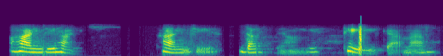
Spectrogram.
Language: Punjabi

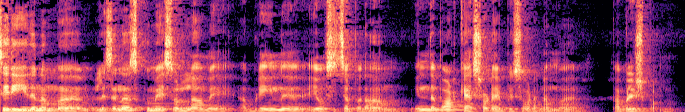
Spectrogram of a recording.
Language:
Tamil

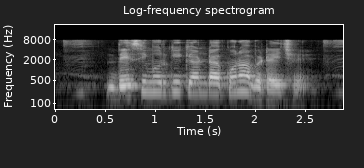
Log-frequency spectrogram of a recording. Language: Maithili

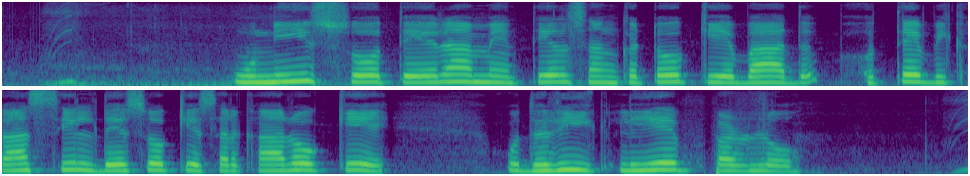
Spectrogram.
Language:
Maithili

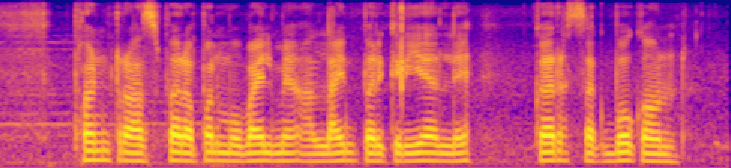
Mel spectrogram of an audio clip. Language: Chhattisgarhi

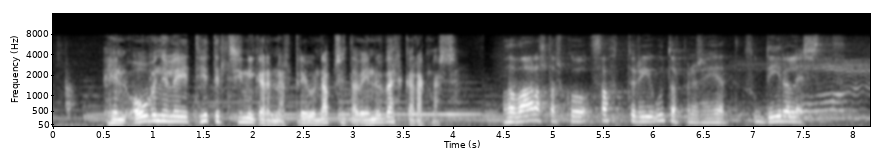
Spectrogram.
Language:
Icelandic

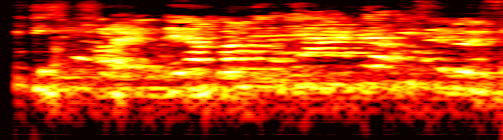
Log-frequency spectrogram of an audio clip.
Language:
Czech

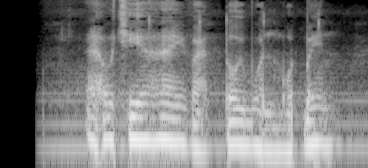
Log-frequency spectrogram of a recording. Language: Vietnamese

